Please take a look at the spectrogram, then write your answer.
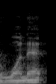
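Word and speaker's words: Onett: And the first town that you play is called Onet or Onet, depending on how you want to pronounce it.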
